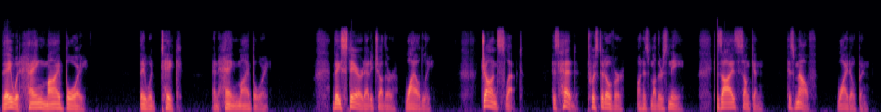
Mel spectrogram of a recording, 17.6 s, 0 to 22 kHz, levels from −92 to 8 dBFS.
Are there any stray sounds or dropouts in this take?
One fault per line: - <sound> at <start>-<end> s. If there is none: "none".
- dropout at 14.3-14.3 s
